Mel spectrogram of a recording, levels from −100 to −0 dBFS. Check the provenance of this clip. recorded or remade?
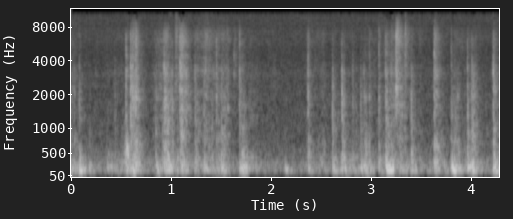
recorded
